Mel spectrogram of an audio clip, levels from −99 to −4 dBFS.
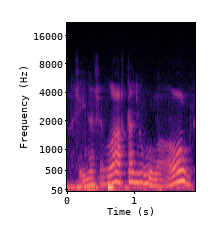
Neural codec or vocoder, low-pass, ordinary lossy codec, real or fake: none; 19.8 kHz; none; real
